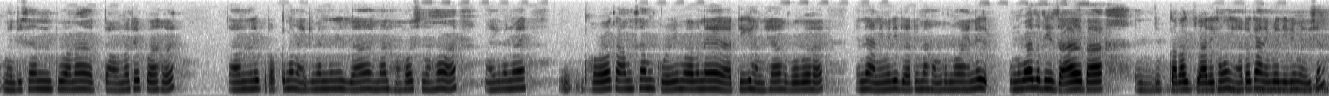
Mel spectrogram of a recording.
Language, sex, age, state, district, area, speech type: Assamese, female, 18-30, Assam, Sivasagar, rural, spontaneous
